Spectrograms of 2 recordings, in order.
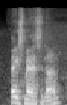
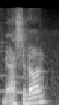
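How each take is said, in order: First: Said in the usual way. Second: Mastodon? said slowly, unsure, with a questioning rise; unsure of the name. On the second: Real, not acted. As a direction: try out Mastodon? as an unsure guess. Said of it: "Thanks, Mas-, uh".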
